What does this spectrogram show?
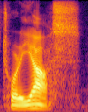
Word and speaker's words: Toriyasu: His name is Yasuo, but his informal or nickname is Torias. In translation, it is spelled Toriasu, but is mostly pronounced without the U on the tape.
